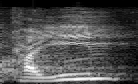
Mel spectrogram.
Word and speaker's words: Cain: Ka Kain or caim better pronounced is the one that dealt with the produce.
